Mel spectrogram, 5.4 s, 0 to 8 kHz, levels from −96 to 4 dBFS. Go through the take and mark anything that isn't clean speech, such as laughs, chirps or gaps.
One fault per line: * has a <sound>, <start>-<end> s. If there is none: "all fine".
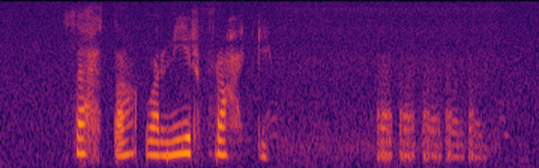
* has a laugh, 3.8-4.9 s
